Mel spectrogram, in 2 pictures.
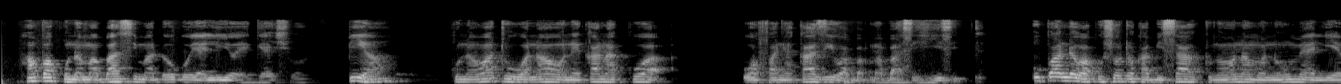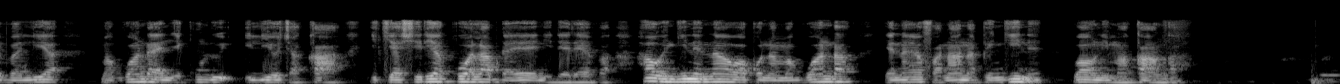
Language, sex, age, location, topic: Swahili, male, 18-24, Nairobi, government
